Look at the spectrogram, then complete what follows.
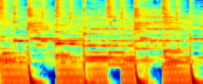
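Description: Background music with a steady beat, a low drum hitting about twice a second under sustained notes.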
